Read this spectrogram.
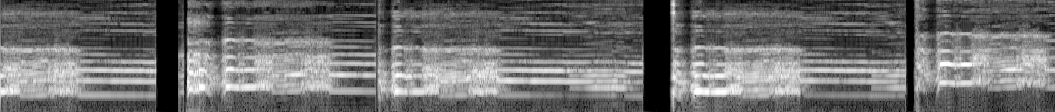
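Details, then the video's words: Rooster crowing repeatedly. Four harsh, ringing crows follow back to back, roughly every two and a half seconds, each with a strained start and a long level ending. "Suara Ayam Berkokok Panjang Ayam Jantan Berkokok Rooster Crowing"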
